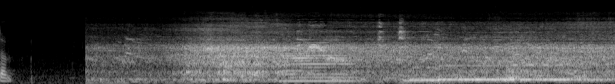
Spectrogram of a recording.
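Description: Steady background bustle of traffic and voices, fading in about a second in after a moment of silence.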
